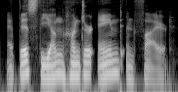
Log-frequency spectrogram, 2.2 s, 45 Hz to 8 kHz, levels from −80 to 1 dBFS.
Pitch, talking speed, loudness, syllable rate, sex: 100 Hz, 215 wpm, -20 LUFS, 5.6 syllables/s, male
